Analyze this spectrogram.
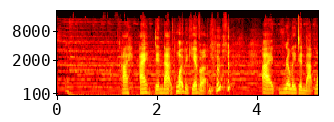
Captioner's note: laughing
